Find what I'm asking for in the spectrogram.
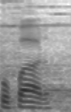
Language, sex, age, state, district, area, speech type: Maithili, female, 30-45, Bihar, Purnia, urban, read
